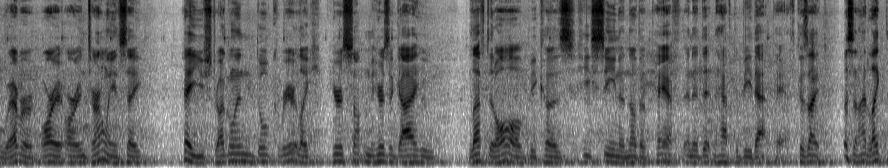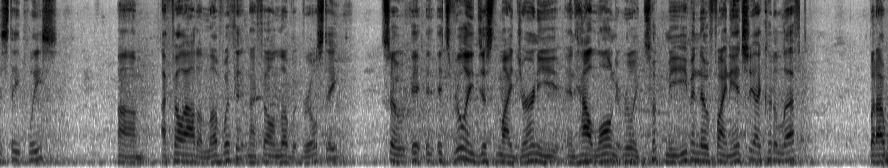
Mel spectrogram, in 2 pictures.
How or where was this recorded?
busy venue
